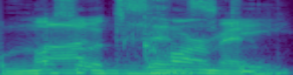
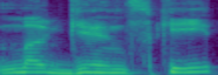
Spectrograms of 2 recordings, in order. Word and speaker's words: Mlodzinski: the L is silent, so Mlodzinski. not Cameron. I apologize. It's like uh Carmen Mlodzinski. Yeah. Mlodzinski? Yeah. Not Mlodzinski.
